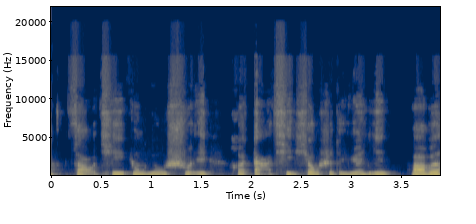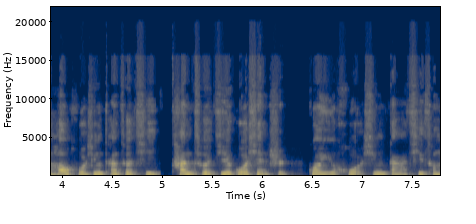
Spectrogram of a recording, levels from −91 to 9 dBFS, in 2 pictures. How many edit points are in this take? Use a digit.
2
